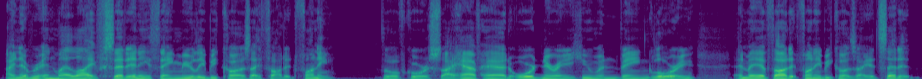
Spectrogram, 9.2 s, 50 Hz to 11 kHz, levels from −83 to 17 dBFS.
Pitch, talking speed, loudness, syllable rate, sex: 125 Hz, 215 wpm, -19 LUFS, 6.2 syllables/s, male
